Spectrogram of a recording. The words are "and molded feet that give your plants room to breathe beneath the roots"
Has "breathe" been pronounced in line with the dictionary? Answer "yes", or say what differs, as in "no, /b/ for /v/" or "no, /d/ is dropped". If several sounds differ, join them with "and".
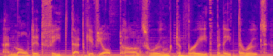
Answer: yes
